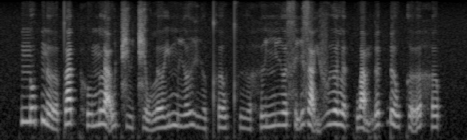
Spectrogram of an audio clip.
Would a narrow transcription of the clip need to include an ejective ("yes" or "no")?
no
